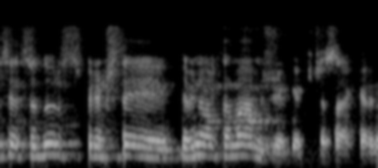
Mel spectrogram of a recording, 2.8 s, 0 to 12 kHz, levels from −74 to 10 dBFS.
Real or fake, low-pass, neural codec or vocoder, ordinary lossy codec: real; 7.2 kHz; none; MP3, 96 kbps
